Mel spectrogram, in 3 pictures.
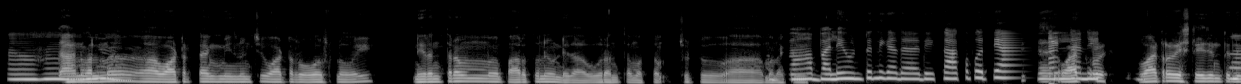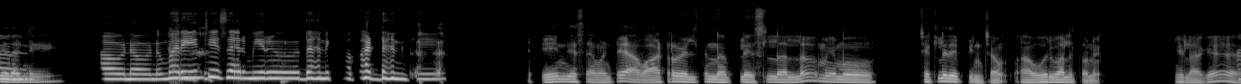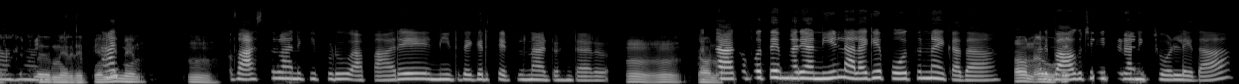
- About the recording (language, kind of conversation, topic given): Telugu, podcast, మీరు నివసించే ప్రాంతంలో ప్రకృతిని రక్షించడానికి మీరు ఏమేమి చేయగలరు?
- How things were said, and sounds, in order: in English: "వాటర్ ట్యాంక్"; in English: "వాటర్ ఓవర్ ఫ్లో"; in English: "వాటర్, వాటర్ వేస్టేజ్"; distorted speech; chuckle; other background noise; giggle; chuckle; in English: "వాటర్"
